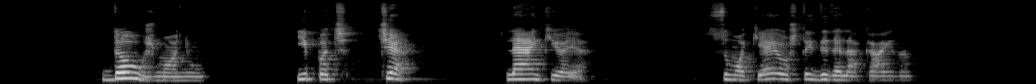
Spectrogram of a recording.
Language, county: Lithuanian, Alytus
